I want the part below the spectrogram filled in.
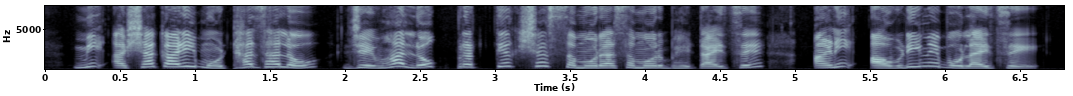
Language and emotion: Marathi, happy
